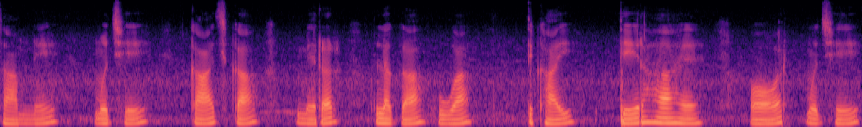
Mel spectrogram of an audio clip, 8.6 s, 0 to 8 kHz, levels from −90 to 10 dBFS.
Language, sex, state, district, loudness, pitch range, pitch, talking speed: Hindi, male, Madhya Pradesh, Katni, -19 LUFS, 100-120 Hz, 110 Hz, 90 wpm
